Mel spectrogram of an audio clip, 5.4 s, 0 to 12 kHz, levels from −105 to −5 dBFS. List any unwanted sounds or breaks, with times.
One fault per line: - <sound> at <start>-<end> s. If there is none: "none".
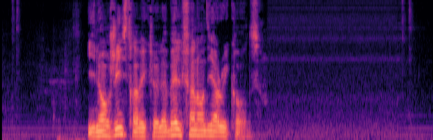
none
